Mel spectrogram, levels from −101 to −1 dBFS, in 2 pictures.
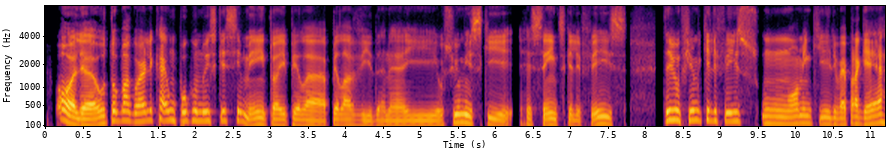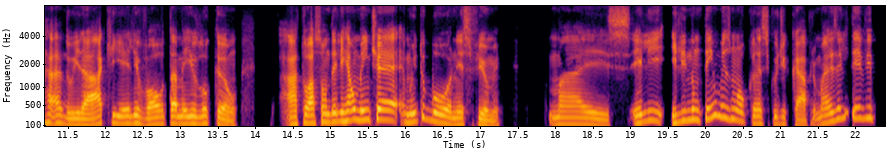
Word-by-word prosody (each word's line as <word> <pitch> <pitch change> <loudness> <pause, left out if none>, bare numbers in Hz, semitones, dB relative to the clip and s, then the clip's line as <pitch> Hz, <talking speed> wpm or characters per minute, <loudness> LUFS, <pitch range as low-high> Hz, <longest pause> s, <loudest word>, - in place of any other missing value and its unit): Olha, 105 -1 +7
o 130 +3 +2
Tobey 180 +4 0
Maguire 165 -1 +2
ele 185 +2 -1
caiu 180 - +2
um 190 - -1
pouco 175 +1 -1
no 175 0 0
esquecimento, 165 - -1
aí 100 0 +1
pela 95 -5 +1
pela 100 -1 0
vida, 95 0 -6
né. 90 0 -2
Eh, 90 0 -2
os 95 +1 -6
filmes 150 -4 +2
que 100 -5 -3
recentes 105 0 -1
que - - -5
ele 95 -2 -4
fez 115 +6 -2 0.4
teve 190 +2 +4
um 190 - +3
filme 185 +1 -1
que 185 - -7
ele 180 -1 -2
fez 165 0 -2
um 130 -2 -1
homem 135 +1 +1
que 120 - -9
ele 120 -1 -2
vai 110 0 +2
pra 130 -1 +2
guerra 140 +5 +2
do 110 -3 -2
Iraque 110 +8 +2
e 135 -1 0
ele 135 +1 +1
volta 120 +3 +1
meio 130 0 +1
loucão 110 -9 -1 0.6
a 120 - +1
atuação 140 +4 +2
dele 165 +2 +2
realmente 190 +2 +3
é 190 -4 +2
muito 160 +9 -1
boa 155 - +2
nesse 115 -1 -3
filme, 90 -5 -1 0.7
mas 115 -4 -4
ele 165 +6 -3
ele 150 +6 -1
não 200 +2 -1
tem 210 +8 -2
o 280 - -1
mesmo 210 -6 -2
alcance 135 -7 -4
que - - -12
o - - -3
DiCaprio, 100 -5 -4
mas 145 +8 -2
ele 215 +8 -4
teve 225 -7 -4
130 Hz, 175 wpm, -21 LUFS, 105-170 Hz, 0.7 s, Olha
